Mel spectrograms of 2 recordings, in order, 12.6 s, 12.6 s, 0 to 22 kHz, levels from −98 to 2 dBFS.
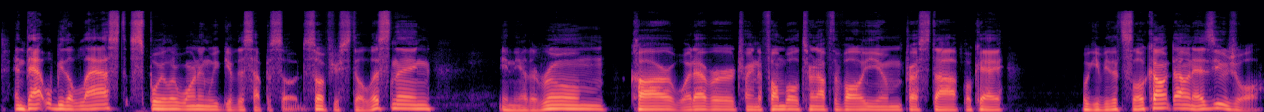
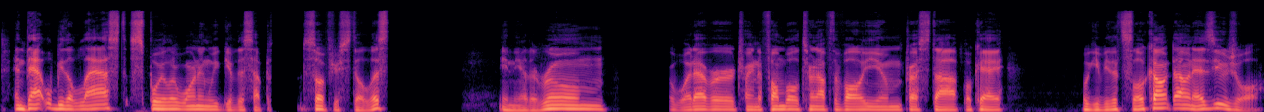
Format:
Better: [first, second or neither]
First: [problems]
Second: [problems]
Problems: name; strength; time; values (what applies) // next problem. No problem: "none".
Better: first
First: none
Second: audio cutting out; at 2.5 s, at 4 s for 0.5 s and at 6 s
